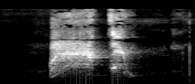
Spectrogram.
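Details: Deliberately self-induced single forceful sneeze with eyes held open: quick intake, then a loud burst of air with a short trailing release.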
